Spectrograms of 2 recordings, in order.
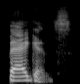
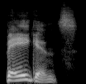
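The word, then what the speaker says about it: Bagans: it a lot but i always called him baggins like he was some kind of hobbit or something isn't that his name it's bagens oh he pronounces it bacons and i was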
